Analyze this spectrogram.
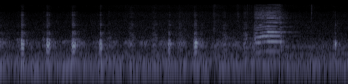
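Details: Several domestic hens chiming in with the egg song before laying, nest boxes already in use: soft spaced clucks roughly every quarter second, then a rising raspy squawk, quieter and more distant.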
